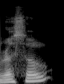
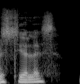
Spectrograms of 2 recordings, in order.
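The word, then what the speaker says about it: rustls: And so you started working on Russell. That's how you pronounce this, right? Because I always said RustTLS.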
